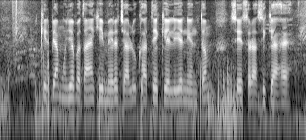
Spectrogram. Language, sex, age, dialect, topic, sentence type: Hindi, male, 25-30, Kanauji Braj Bhasha, banking, statement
